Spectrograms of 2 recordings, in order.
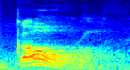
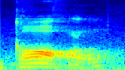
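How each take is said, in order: First: Goal said with a rounded oh glide; pronunciation demo. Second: Gall said with a flat aw vowel; pronunciation demo. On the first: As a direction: say goal carefully, lips rounded. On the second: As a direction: say gall carefully, slightly flat. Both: Shown as a demonstration. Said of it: "slight difference in being rounded and flat".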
